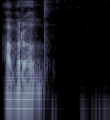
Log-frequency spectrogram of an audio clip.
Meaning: the southernwood, Artemisia abrotanum (an aromatic shrub, related to wormwood)
- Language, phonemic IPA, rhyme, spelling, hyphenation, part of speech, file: Norwegian Bokmål, /aˈbrɔd/, -ɔd, abrodd, ab‧rodd, noun, NB - Pronunciation of Norwegian Bokmål «abrodd».ogg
